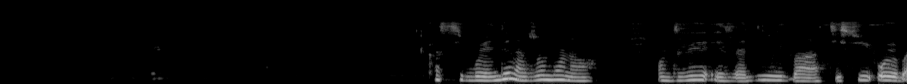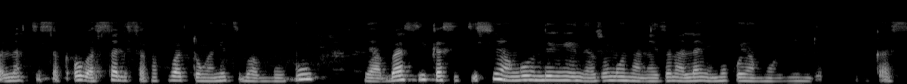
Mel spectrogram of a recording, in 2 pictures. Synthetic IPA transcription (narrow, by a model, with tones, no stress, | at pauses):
ka˨si˨bo˨e˨nde˦na˨zo˦mɔ˦na˨ | ɔ˨ndʁe˦e˨za˨li˦ba˨ti˨si˦ʔo˦jo˦ba̰˨la˦ti˨sa̰˨ka˨o˦o˦ba˨sa˦li˨sa̰˨ka˨po˦ba˨to˨ŋɡa˨ne˦ti˦ba˨bu˨bu˦ | ja˨ba˦si˦ka˨si˨ti˨si˦ja˨ŋɡo˦nde˦ŋɡe˦na˨zo˦mɔ˦na˨na˨e˨za˦na˨la˦ŋi˨mɔ˦kɔ˦ja˨mo˨li˦ndo˨ | ka̰˨si̥˨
